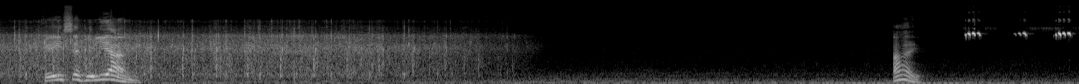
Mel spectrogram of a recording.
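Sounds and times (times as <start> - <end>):
crowd applause and celebratory cheering entrance sound effect: 0.0 - 5.4
speech: 0.4 - 1.5, 8.9 - 9.3.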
